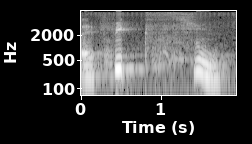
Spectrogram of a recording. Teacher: Na palavra fixo, acontece o contrário, o acréscimo de um som, porque esse X, ele é trocado pelo KS.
